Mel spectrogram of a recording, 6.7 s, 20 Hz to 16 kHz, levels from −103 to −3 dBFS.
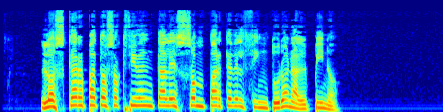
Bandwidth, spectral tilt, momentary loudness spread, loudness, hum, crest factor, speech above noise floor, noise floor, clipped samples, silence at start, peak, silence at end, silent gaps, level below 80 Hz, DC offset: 11.5 kHz; -6 dB/octave; 6 LU; -27 LUFS; none; 16 dB; 54 dB; -81 dBFS; under 0.1%; 0.6 s; -12 dBFS; 1.6 s; none; -54 dBFS; under 0.1%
